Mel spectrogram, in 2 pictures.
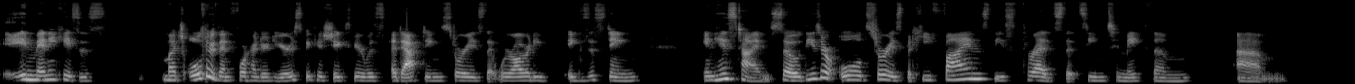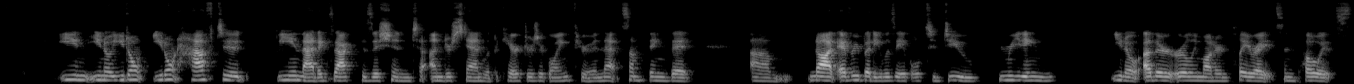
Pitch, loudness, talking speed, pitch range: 180 Hz, -30 LUFS, 175 wpm, 170-205 Hz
